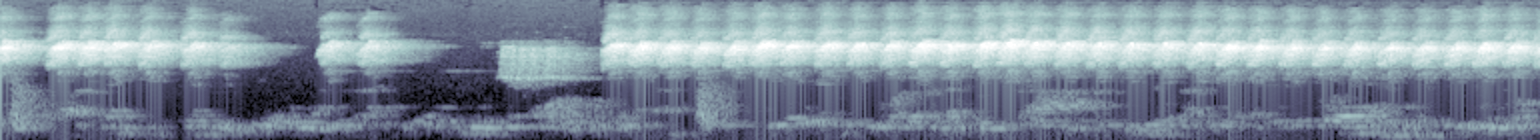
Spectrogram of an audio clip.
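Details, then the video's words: Flamboyan bird song meant for tutoring caged songbirds: short high trilled bursts, then an unbroken, fast, buzzy trill running for several seconds, over soft low background noise. "Tembakan Burung flamboyan"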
